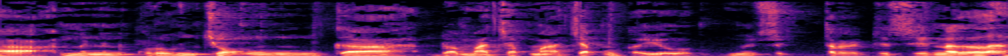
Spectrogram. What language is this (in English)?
Bukar-Sadung Bidayuh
